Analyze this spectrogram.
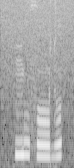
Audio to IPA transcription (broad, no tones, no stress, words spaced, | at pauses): ŋ͡mu foːdʊ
